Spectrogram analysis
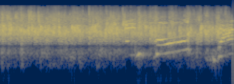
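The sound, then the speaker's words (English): Audience applause in a room during a talk: dense, steady clapping throughout, with brighter voices or cheers rising over it toward the end. “So I want you to take what you just did, give yourselves another round of applause,”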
